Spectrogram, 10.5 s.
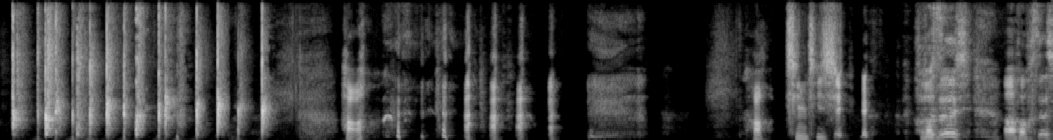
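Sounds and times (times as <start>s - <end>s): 
hand claps: 0.0s - 2.8s
speech: 3.4s - 4.1s, 7.6s - 8.6s, 9.2s - 10.5s.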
